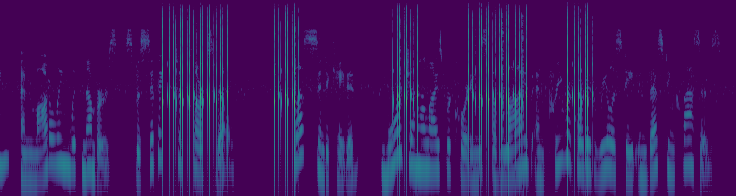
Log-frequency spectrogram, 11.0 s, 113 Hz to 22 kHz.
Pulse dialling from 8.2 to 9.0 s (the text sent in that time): 4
